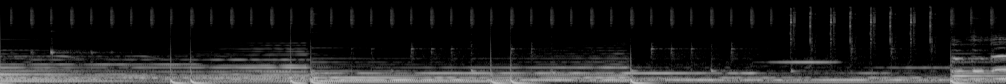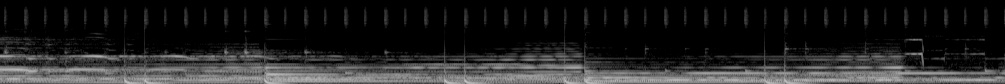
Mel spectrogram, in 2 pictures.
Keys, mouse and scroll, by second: 1.3 scroll down 1, 1.5 s, 4.3 click, 6.0-9.0 drag, 10.3 click, 14.2 click, 18.1-20.1 drag.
